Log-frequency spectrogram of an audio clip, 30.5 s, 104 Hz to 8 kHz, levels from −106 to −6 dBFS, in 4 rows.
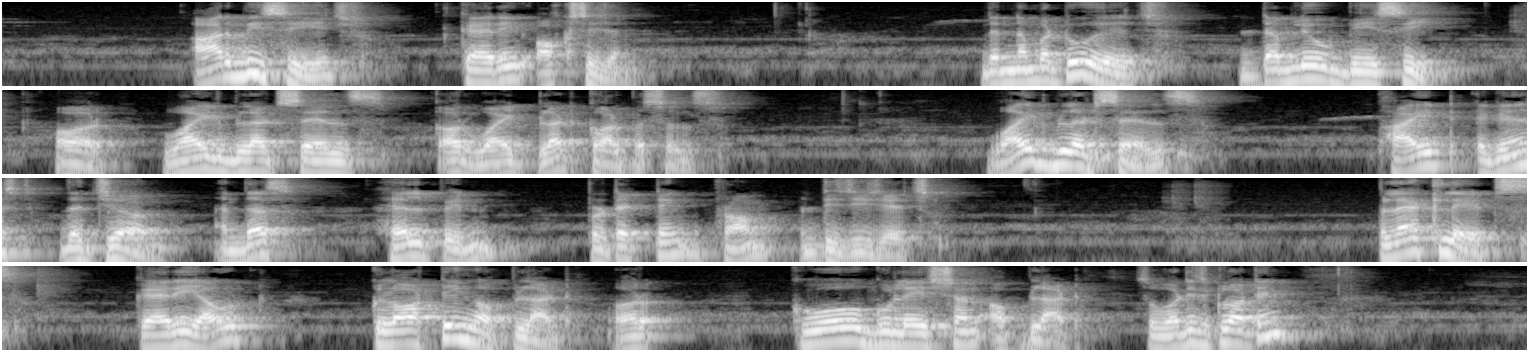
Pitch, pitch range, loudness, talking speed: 125 Hz, 105-150 Hz, -19 LUFS, 85 wpm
